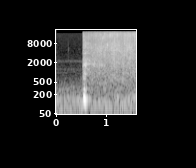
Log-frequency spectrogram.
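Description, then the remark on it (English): After a brief quiet moment, a dense, steady hiss of hail falling outside, recorded as a video, suddenly fills the air, continuing evenly as a constant wash of tiny impacts with no voices. “There's hail out here. I'm gonna go ahead and take a video. We'll splice it in right here.”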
